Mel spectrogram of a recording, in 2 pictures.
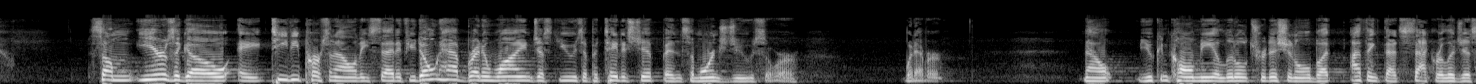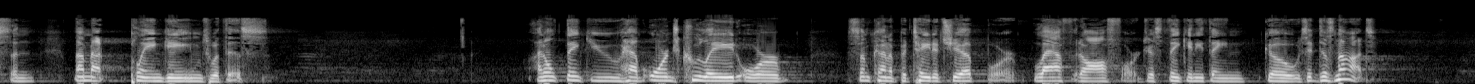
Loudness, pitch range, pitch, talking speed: -12 LUFS, 155-180 Hz, 165 Hz, 140 wpm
